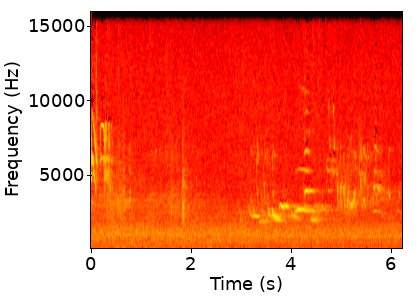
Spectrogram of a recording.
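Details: Rooftop Common Blackbird in Helsinki, Finland, during May 2013, delivering a low fluted warble that breaks into squeaky high twitters, over a continuous hum of urban traffic with faint chirps from other birds.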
